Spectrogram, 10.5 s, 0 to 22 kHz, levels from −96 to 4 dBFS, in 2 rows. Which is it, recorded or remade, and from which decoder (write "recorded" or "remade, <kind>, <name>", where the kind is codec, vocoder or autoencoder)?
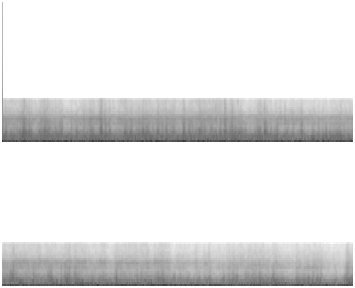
remade, vocoder, Vocos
